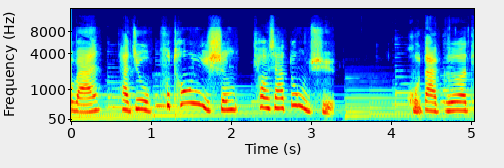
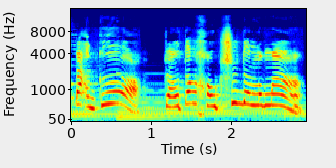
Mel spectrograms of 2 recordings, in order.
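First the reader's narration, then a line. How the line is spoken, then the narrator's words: Echoing in a well. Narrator (Chinese): 声音在井里回荡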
